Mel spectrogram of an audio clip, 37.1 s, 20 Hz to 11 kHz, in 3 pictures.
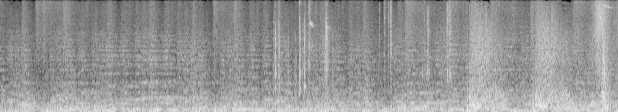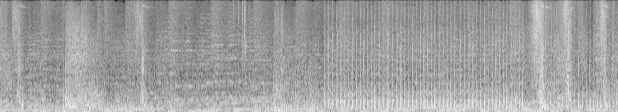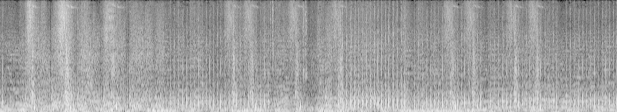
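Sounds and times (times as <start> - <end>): machine-gun fire: 9.2 - 13.0, 13.6 - 15.4, 17.8 - 37.0
single gunshots: 9.3 - 13.0, 13.6 - 15.4, 22.8 - 31.8.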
